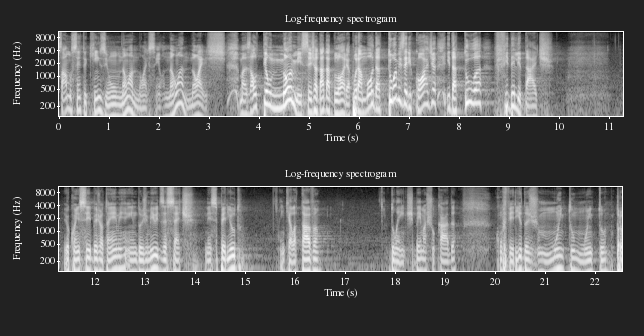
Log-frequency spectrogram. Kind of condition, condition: setting, large echoing room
